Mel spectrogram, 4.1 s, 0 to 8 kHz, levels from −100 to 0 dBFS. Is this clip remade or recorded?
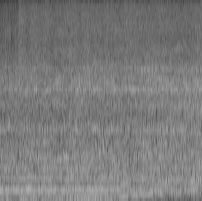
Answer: remade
